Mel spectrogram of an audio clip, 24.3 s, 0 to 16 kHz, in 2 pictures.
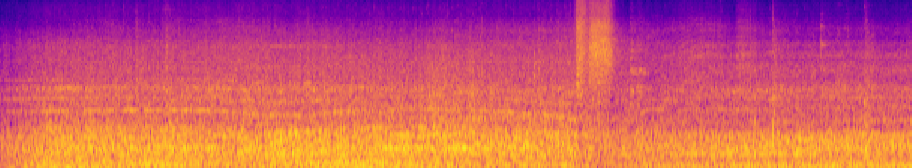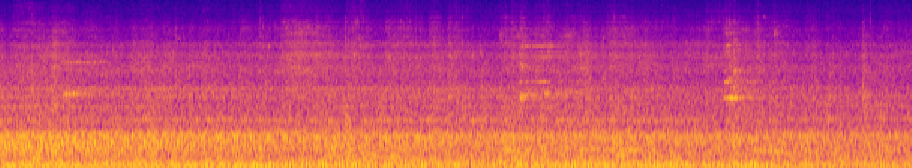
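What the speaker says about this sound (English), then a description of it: "the NX-10 shoves the boxcar onto the Chepag Spur and clear of the main" The NX-10 locomotive shoves a boxcar onto a spur on the Housatonic's south end, making a loud, continuous rumble with rhythmic wheel clatter and a brief sharp burst partway through.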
